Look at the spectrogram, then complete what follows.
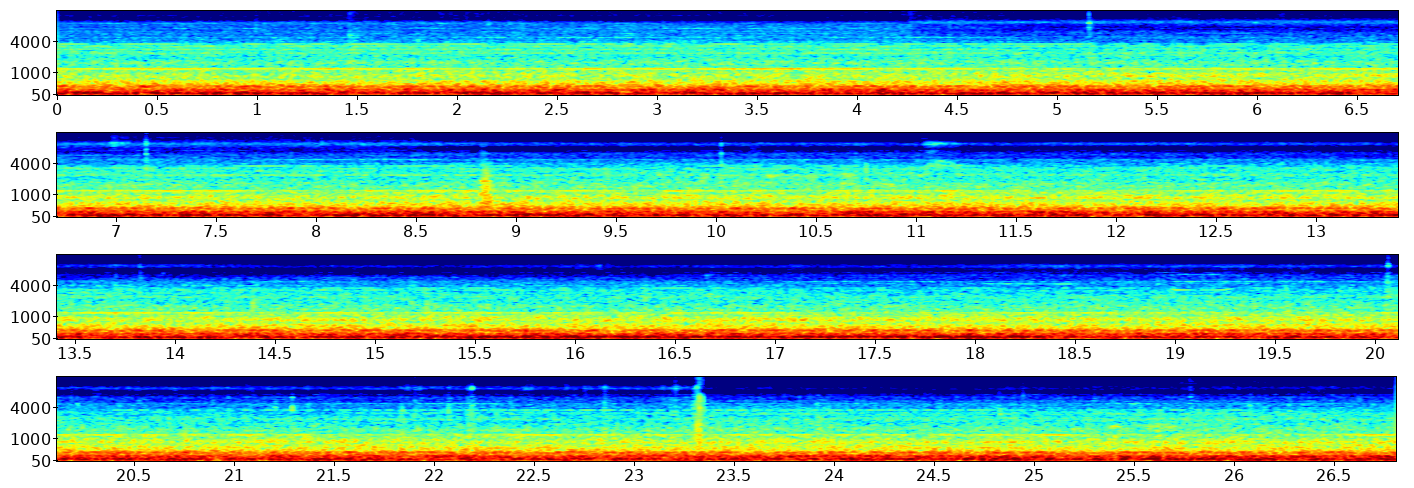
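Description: Cabin noise of a high-wing turboprop airliner in flight: a steady, even drone of engines and airflow, with a faint steady whine above it.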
